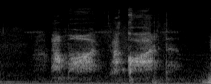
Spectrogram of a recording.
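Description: A woman whispering a few quick, breathy words for about a second, starting about half a second in.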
